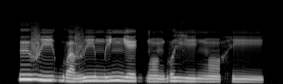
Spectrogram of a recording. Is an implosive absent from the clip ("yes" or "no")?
yes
